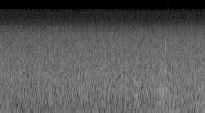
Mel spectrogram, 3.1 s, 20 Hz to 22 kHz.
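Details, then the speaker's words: SP-600 communications receiver, first power-up with rebuilt RF deck, supply 92 V (low), headphones: steady even hiss across the band, no tones, voices or carriers. Hiss with no stations received. "Come on, come on. Nothing. Shame. Why? Why are you doing nothing?"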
